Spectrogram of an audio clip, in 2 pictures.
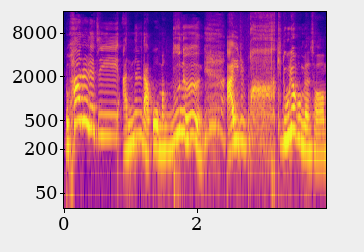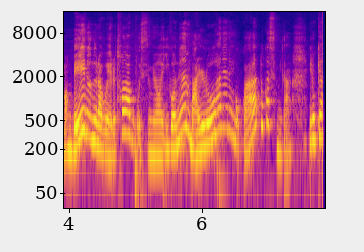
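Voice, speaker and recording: A woman child counselor giving parenting advice in a lively explanatory way, acting out the voices she quotes. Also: a little high. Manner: animated, acts out quoted voices.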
